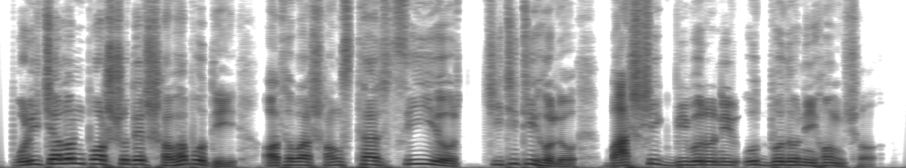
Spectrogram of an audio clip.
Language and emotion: Bengali, neutral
